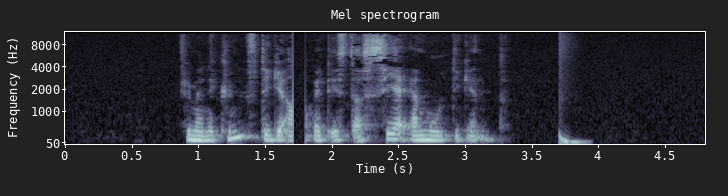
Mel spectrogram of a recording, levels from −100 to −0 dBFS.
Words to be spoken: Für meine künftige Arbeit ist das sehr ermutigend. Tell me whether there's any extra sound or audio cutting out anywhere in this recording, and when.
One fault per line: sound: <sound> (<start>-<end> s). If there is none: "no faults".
sound: dropout (1.7-1.8 s)
sound: thud (3.7-4.0 s)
